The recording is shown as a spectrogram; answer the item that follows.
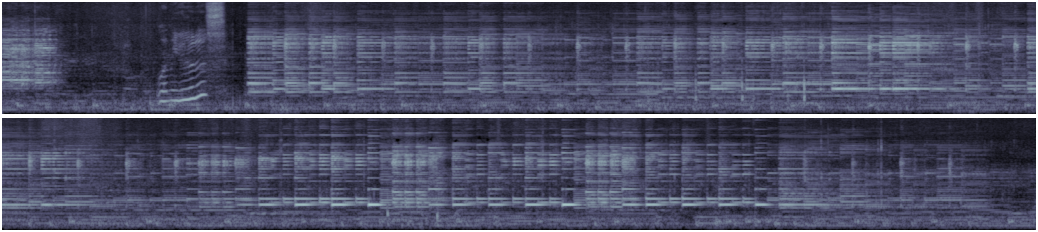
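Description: An animated Peanuts plush toy's built-in music playing a melody with repeated notes. A short rising glide comes about three seconds in, just before the song starts.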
